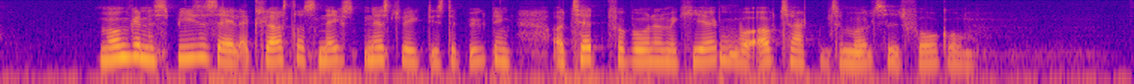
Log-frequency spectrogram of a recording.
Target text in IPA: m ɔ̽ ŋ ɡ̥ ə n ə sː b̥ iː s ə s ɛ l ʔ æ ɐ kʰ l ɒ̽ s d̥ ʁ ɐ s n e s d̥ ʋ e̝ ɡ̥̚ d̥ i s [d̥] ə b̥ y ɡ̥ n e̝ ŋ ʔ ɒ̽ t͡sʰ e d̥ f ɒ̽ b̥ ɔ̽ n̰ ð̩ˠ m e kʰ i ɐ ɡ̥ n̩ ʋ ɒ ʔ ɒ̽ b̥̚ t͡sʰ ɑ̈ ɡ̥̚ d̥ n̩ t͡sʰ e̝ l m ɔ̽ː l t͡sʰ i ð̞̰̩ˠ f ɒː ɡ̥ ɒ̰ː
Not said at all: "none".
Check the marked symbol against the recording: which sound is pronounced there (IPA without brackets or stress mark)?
d̥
